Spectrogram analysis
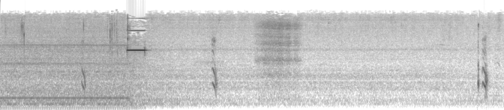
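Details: A child gives several brief, sharp, high catching sounds a few seconds apart, typical of hiccups, while an appliance beeps and a background hum stops partway.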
